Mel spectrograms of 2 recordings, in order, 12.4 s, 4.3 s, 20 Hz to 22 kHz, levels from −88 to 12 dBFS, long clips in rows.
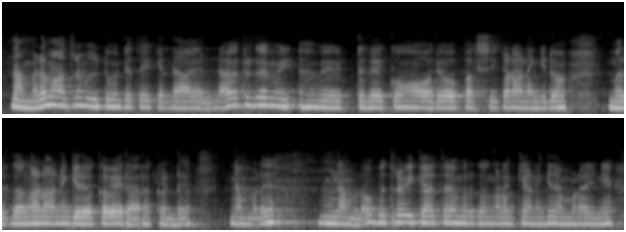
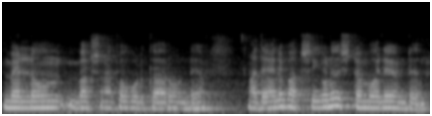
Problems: none marked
